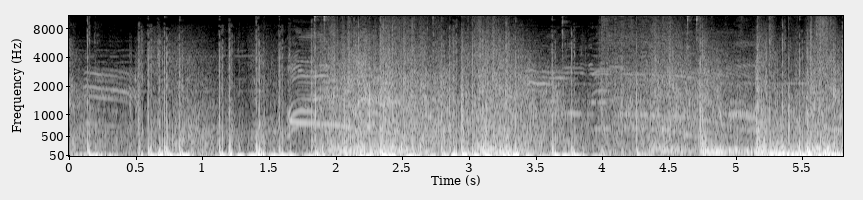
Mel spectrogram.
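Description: Civil War artillery and musket fire from Ultimate General: Civil War, counter-battery shelling on a Georgia battery, rolls as a loud, dense run of overlapping shots and booms with scattered sharp cracks, sustained throughout with faint talk beneath.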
